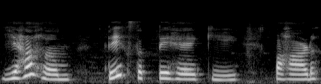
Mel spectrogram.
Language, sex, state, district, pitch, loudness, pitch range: Hindi, female, Himachal Pradesh, Shimla, 245 Hz, -17 LUFS, 230-275 Hz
